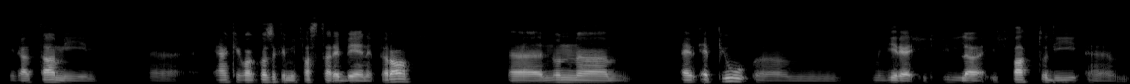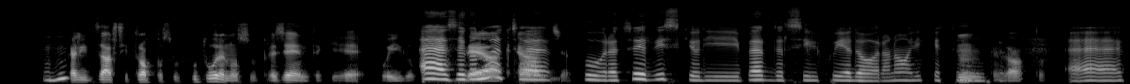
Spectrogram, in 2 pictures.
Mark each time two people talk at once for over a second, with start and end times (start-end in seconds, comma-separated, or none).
15.5-17.0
